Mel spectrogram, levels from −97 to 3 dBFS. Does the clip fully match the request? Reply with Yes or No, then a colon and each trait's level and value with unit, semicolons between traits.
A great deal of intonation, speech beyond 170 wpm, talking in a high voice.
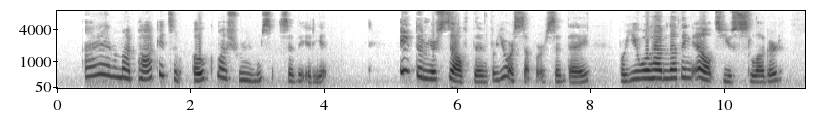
No: wide, 6.3 semitones; average, 150 wpm; very high, 275 Hz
